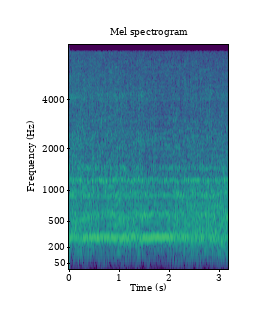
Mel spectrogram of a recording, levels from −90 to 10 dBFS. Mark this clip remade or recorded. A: remade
